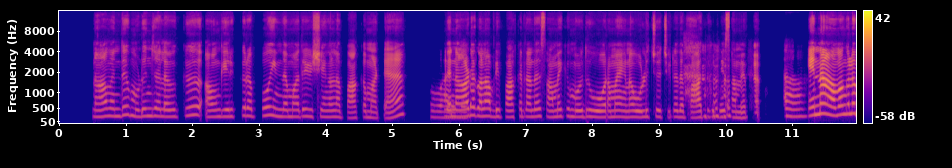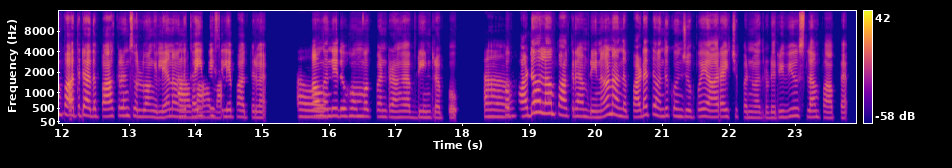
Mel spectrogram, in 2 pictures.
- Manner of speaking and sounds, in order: other background noise; laugh; in English: "ஹோம்வொர்க்"; in English: "ரிவ்யூஸ்லாம்"
- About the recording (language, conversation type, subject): Tamil, podcast, குழந்தைகளின் திரை நேரத்தை நீங்கள் எப்படி கையாள்கிறீர்கள்?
